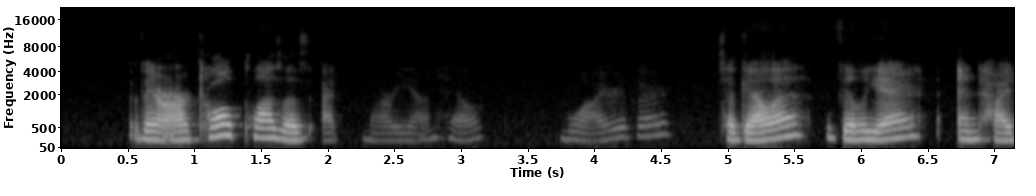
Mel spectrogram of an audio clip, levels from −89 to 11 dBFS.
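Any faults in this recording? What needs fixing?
Nothing needs fixing: the room noise, the level shifts near 1.5 s and 4.5 s as the talker moves, and the call codec's band limit are all expected.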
